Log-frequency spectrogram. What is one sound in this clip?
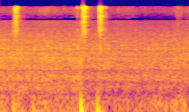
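A metal sieve knocks softly.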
